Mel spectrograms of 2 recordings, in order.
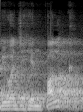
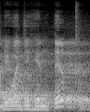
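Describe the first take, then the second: First: The vowel after the t is a. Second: The vowel after the t is i. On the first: "Bifathah bifathat uh, bifathatit ta" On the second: "atau dengan mengkasrahkannya"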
